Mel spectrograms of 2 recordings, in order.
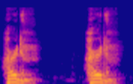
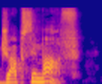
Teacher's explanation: He drops the H, and he just pronounces M, like drops him off.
